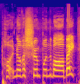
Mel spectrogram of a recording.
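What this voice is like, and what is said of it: Put-on Australian accent, very loud. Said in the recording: “That's my Australian accent. ... Just very loud.”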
